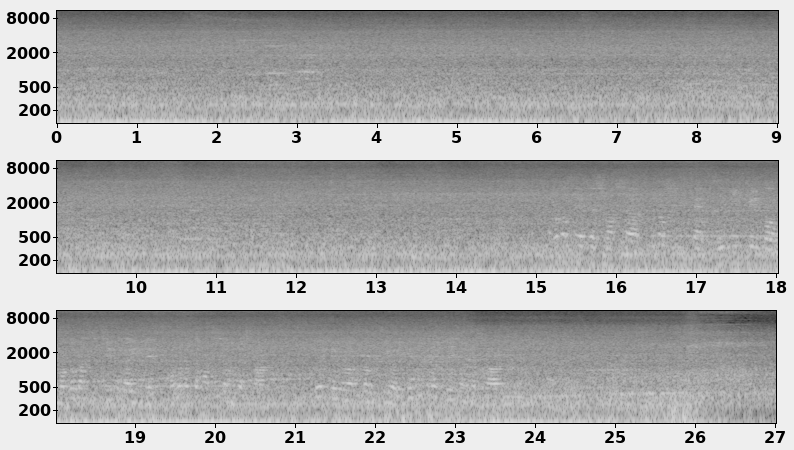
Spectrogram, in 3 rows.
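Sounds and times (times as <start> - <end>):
train air conditioning hum: 0.0 - 27.0.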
